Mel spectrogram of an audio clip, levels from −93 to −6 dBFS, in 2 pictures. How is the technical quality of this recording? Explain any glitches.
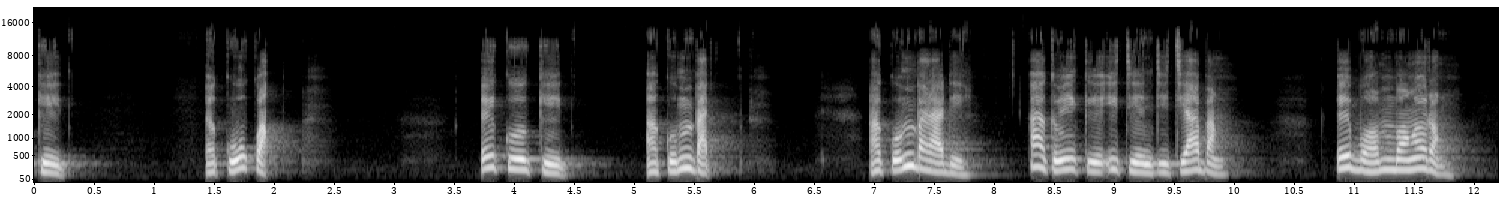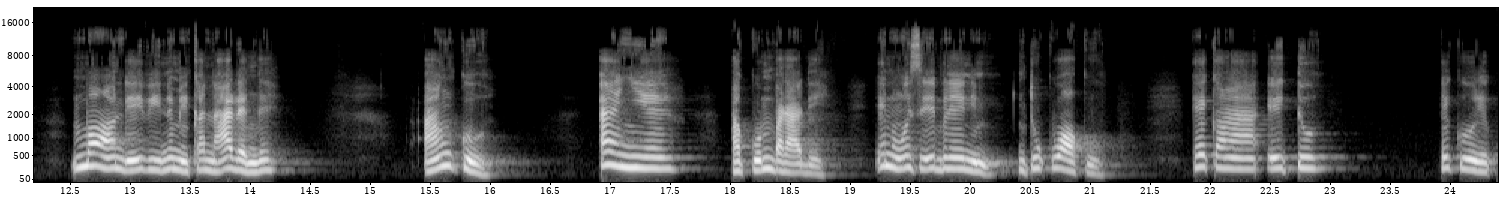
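The recording carries plainly audible codec damage across its whole length. Bluetooth SBC compression, present throughout, is the likely cause. A small bit budget, consistent with about 96 kbps, starves the upper sub-bands and coarsely quantises the rest. The result is gritty speech, flickering treble and aliasing, with nothing above 20.9 kHz.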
